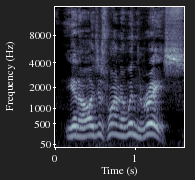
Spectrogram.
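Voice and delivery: ordinary talk, nothing marked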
